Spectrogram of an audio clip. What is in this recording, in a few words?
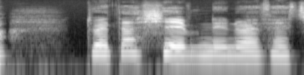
"llyfn", Welsh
